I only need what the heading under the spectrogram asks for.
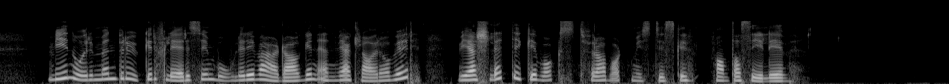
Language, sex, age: Norwegian, female, 50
